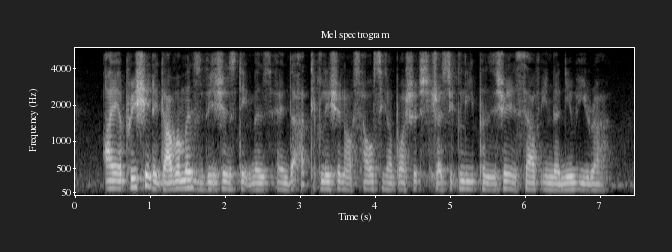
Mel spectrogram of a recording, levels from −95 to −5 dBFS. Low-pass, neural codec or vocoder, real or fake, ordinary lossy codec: 5.4 kHz; codec, 16 kHz, 4 kbps, FunCodec, trained on LibriTTS, 50 frames a second; fake; none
